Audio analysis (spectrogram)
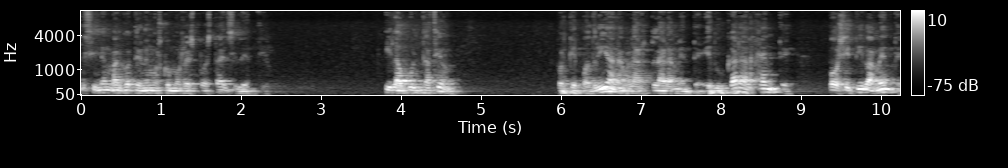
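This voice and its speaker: A man with a dark, mellow tone, somewhat breathy, with lively intonation at a fairly slow pace. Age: 60s. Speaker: conference speaker. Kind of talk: public talk with audience Q&A.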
